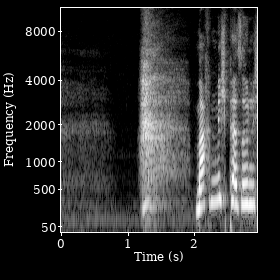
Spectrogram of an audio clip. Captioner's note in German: japst; seufzt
